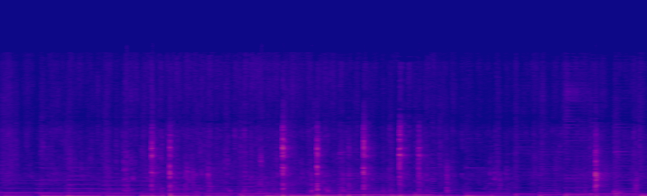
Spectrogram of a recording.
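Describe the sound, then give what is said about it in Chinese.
Stirring of a beef meatball filling seasoned with Sichuan pepper powder, soy sauce, sesame oil, salt, starch slurry and water: quiet, repeated ticking and scraping strokes in an uneven rhythm, with a melody playing softly underneath. “酱油、香油、盐这些这个东西，然后刚刚加了一些水淀粉，据说给它让它变粘稠，包括里头可能要加一些水嘛，让它变得稍微的稀一点，口感会更好。然后我们需要搅拌。”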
